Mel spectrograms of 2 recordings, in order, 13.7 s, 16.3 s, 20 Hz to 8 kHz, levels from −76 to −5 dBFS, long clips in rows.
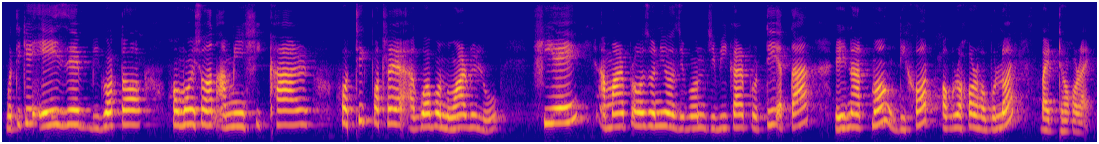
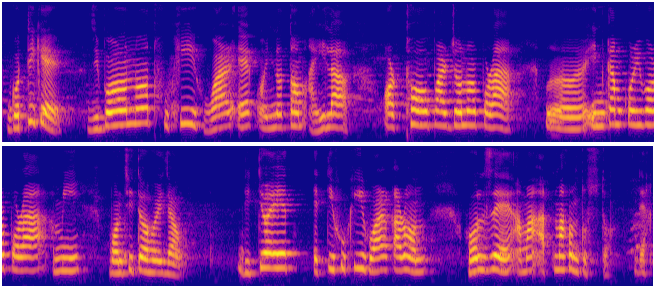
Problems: background sounds at intervals, background conversations at intervals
